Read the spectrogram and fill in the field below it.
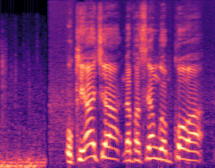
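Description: A middle-aged man speaks with animation close to a microphone.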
